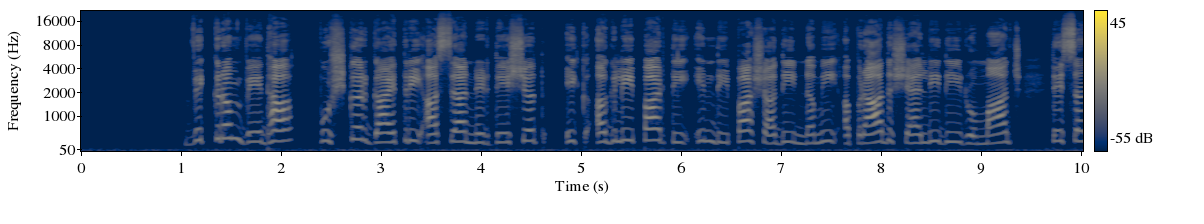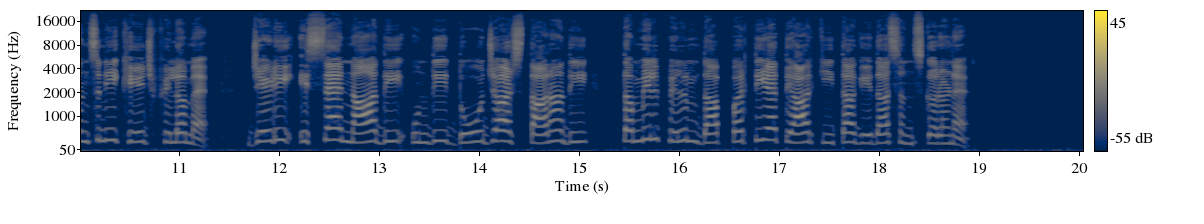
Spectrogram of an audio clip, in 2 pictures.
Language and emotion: Dogri, neutral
